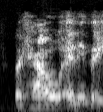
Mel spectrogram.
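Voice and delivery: ordinary delivery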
